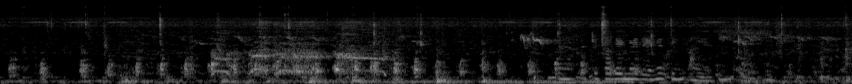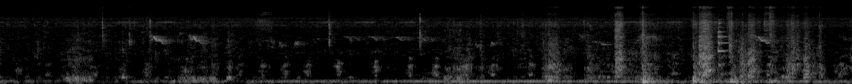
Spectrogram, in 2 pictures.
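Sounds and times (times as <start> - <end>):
chickens clucking: 0.0 - 17.0
person chewing crunchy food: 7.7 - 14.4.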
